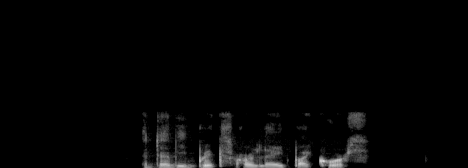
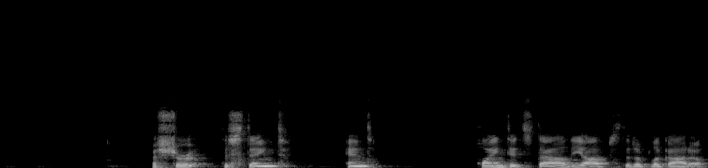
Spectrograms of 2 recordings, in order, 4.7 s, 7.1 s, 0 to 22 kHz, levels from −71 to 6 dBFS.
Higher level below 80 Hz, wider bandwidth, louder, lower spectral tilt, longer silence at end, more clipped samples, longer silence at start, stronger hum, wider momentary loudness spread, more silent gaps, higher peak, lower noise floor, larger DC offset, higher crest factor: first, -66 dBFS vs -72 dBFS; about the same, 7.6 kHz vs 7.8 kHz; first, -20 LUFS vs -24 LUFS; about the same, -5 dB/octave vs -6 dB/octave; first, 1.05 s vs 0 s; neither; about the same, 1.45 s vs 1.5 s; neither; first, 16 LU vs 7 LU; second, none vs 4.51-4.75 s; first, -2 dBFS vs -10 dBFS; about the same, -87 dBFS vs under -90 dBFS; neither; first, 22 dB vs 16 dB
